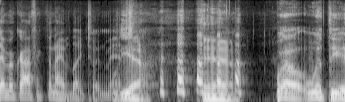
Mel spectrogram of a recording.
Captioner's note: laughing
